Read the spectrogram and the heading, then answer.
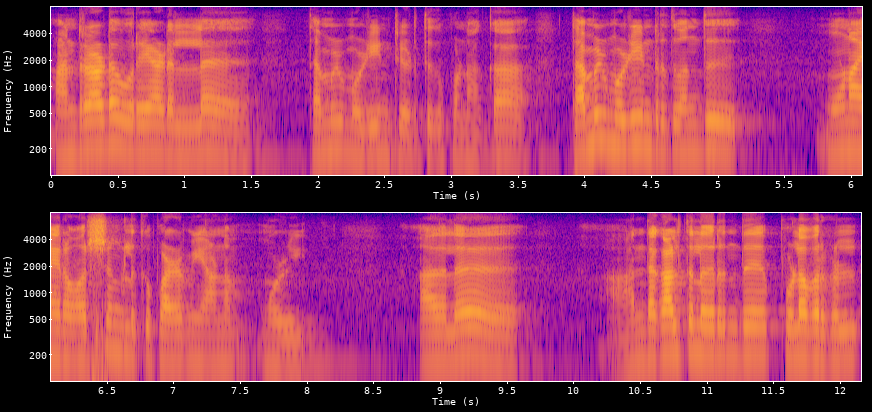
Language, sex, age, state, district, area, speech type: Tamil, female, 45-60, Tamil Nadu, Viluppuram, rural, spontaneous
